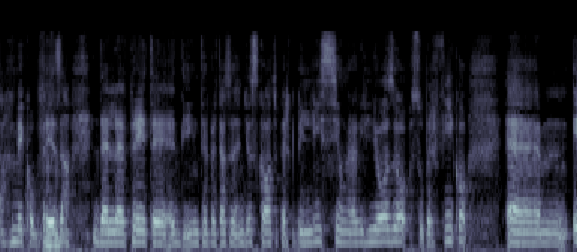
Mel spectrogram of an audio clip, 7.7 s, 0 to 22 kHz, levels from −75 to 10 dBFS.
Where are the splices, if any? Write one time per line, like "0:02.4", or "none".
0:03.9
